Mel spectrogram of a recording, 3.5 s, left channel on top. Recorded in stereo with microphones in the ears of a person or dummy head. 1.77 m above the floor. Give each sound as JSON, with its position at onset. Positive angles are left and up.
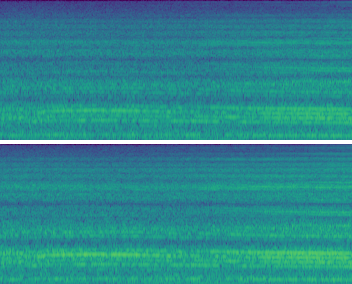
{"t": 0.0, "sound": "a motorcycle", "side_deg": -15}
